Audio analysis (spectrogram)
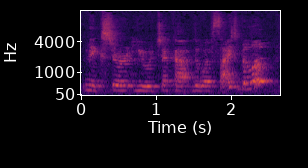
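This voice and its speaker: A woman's voice: medium pitch, animated, a little slow, darkish tone, a little hiss or hum. A woman from Morocco, a belly dance teacher, talking casually to camera with lots of fillers and asides. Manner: chatty, many fillers and asides. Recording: roomy sound from a distant mic.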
